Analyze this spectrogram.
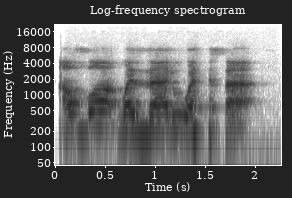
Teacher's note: Keluarnya juga sama dari taraful lisan, bukan dari ra'sul lisan ya.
